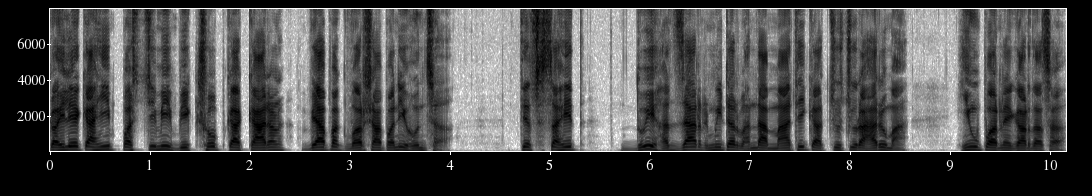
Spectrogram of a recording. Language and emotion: Nepali, neutral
